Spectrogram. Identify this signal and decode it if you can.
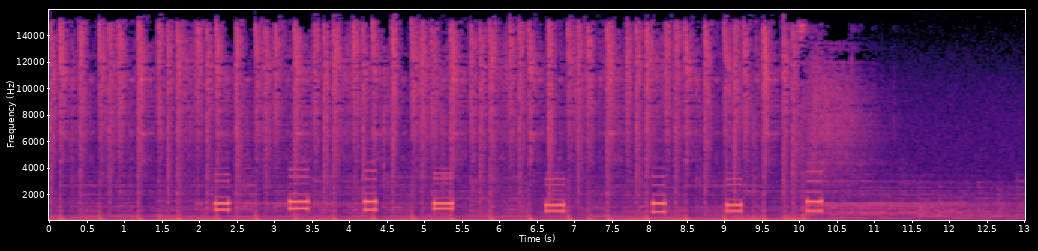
DTMF, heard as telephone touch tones, dialled by hand, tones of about 190 ms. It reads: 8 # 9 0 4 2 4 6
